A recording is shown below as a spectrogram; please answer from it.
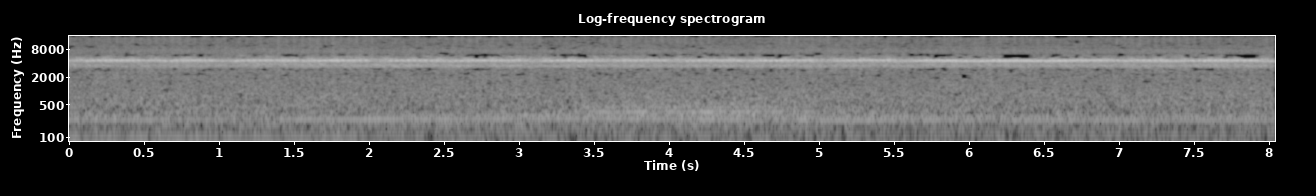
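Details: Continuous high insect trill from natural scenery, an even shrill buzzing band that barely wavers over eight seconds, with faint low background hiss.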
